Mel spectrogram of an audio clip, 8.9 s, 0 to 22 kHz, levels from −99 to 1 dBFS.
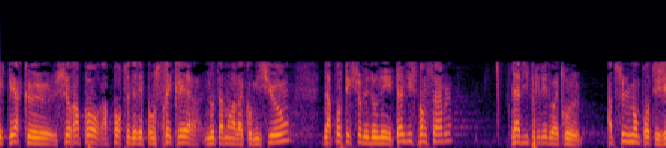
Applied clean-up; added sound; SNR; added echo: none; none; none; none.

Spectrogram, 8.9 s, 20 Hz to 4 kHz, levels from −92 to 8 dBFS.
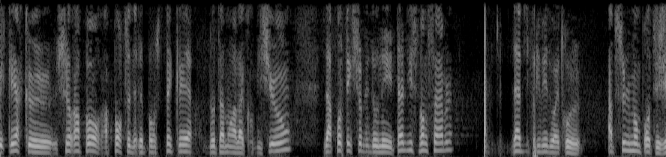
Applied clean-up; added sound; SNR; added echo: neural separator model SepFormer WHAM!.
